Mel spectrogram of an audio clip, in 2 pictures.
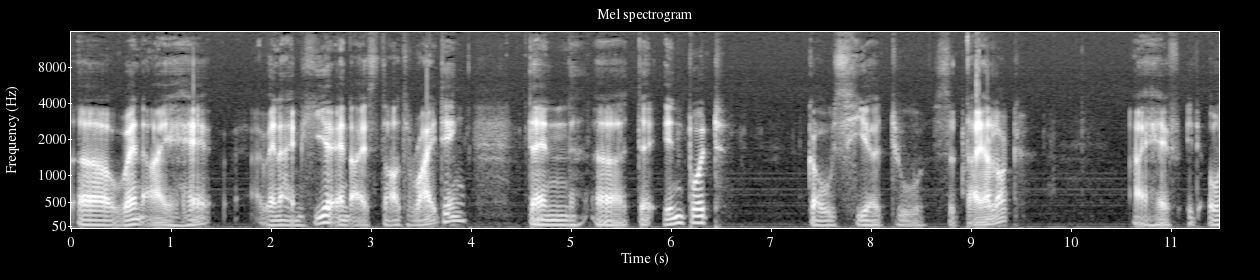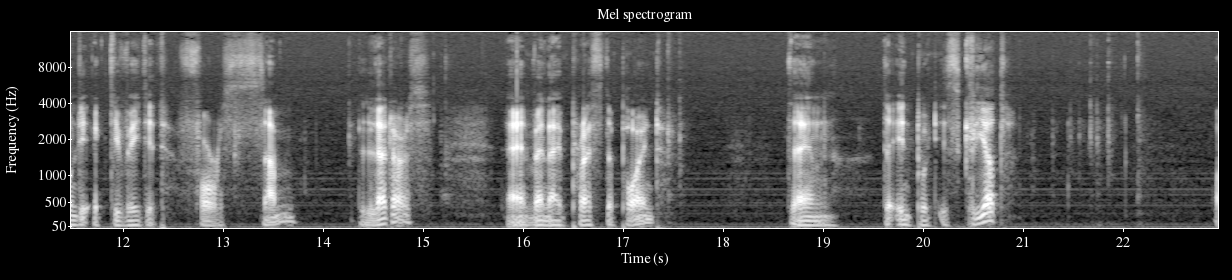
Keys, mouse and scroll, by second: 3.4 a, 6.1 s, 10.8 b, 13.1 c, 14.2 3, 17.4 ., 19.9 a, 21.3 2.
